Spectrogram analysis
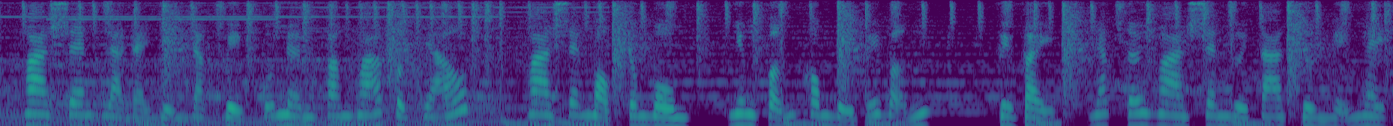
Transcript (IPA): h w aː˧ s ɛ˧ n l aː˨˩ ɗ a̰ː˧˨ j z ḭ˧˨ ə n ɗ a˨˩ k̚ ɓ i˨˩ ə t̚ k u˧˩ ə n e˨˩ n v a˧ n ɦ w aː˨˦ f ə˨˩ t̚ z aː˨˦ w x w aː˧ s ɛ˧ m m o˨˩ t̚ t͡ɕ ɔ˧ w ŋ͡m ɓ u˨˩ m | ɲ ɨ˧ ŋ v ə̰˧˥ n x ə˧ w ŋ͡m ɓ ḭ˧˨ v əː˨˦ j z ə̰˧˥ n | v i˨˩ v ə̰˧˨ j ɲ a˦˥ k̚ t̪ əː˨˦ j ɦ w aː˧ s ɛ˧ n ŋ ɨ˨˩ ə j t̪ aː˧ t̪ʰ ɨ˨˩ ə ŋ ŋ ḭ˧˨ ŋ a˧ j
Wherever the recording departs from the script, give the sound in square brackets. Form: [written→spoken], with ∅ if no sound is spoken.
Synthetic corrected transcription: h w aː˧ s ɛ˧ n l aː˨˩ ɗ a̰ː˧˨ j z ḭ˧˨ ə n ɗ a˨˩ k̚ ɓ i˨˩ ə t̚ k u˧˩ ə n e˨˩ n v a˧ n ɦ w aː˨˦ f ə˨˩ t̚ z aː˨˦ w [x→h] w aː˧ s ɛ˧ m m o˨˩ t̚ t͡ɕ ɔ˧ w ŋ͡m ɓ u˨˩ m | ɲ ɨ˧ ŋ v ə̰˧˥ n x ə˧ w ŋ͡m ɓ ḭ˧˨ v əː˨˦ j [z→v] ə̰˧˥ n | v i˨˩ v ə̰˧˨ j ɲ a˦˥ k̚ t̪ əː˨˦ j ɦ w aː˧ s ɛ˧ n ŋ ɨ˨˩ ə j t̪ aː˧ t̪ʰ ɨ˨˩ ə ŋ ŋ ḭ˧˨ ŋ a˧ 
